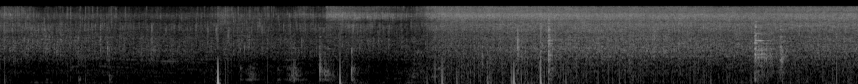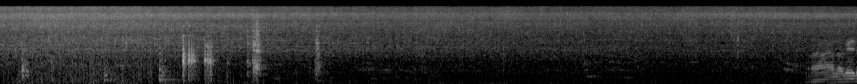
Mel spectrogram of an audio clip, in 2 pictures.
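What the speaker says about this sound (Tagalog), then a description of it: "Lulog na rin natin yung gulay guys." Vegetables are stir-fried in a pan for pancit bato guisado: loud continuous sizzling with repeated scrapes and clicks of a spatula, easing toward a softer hiss near the end.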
